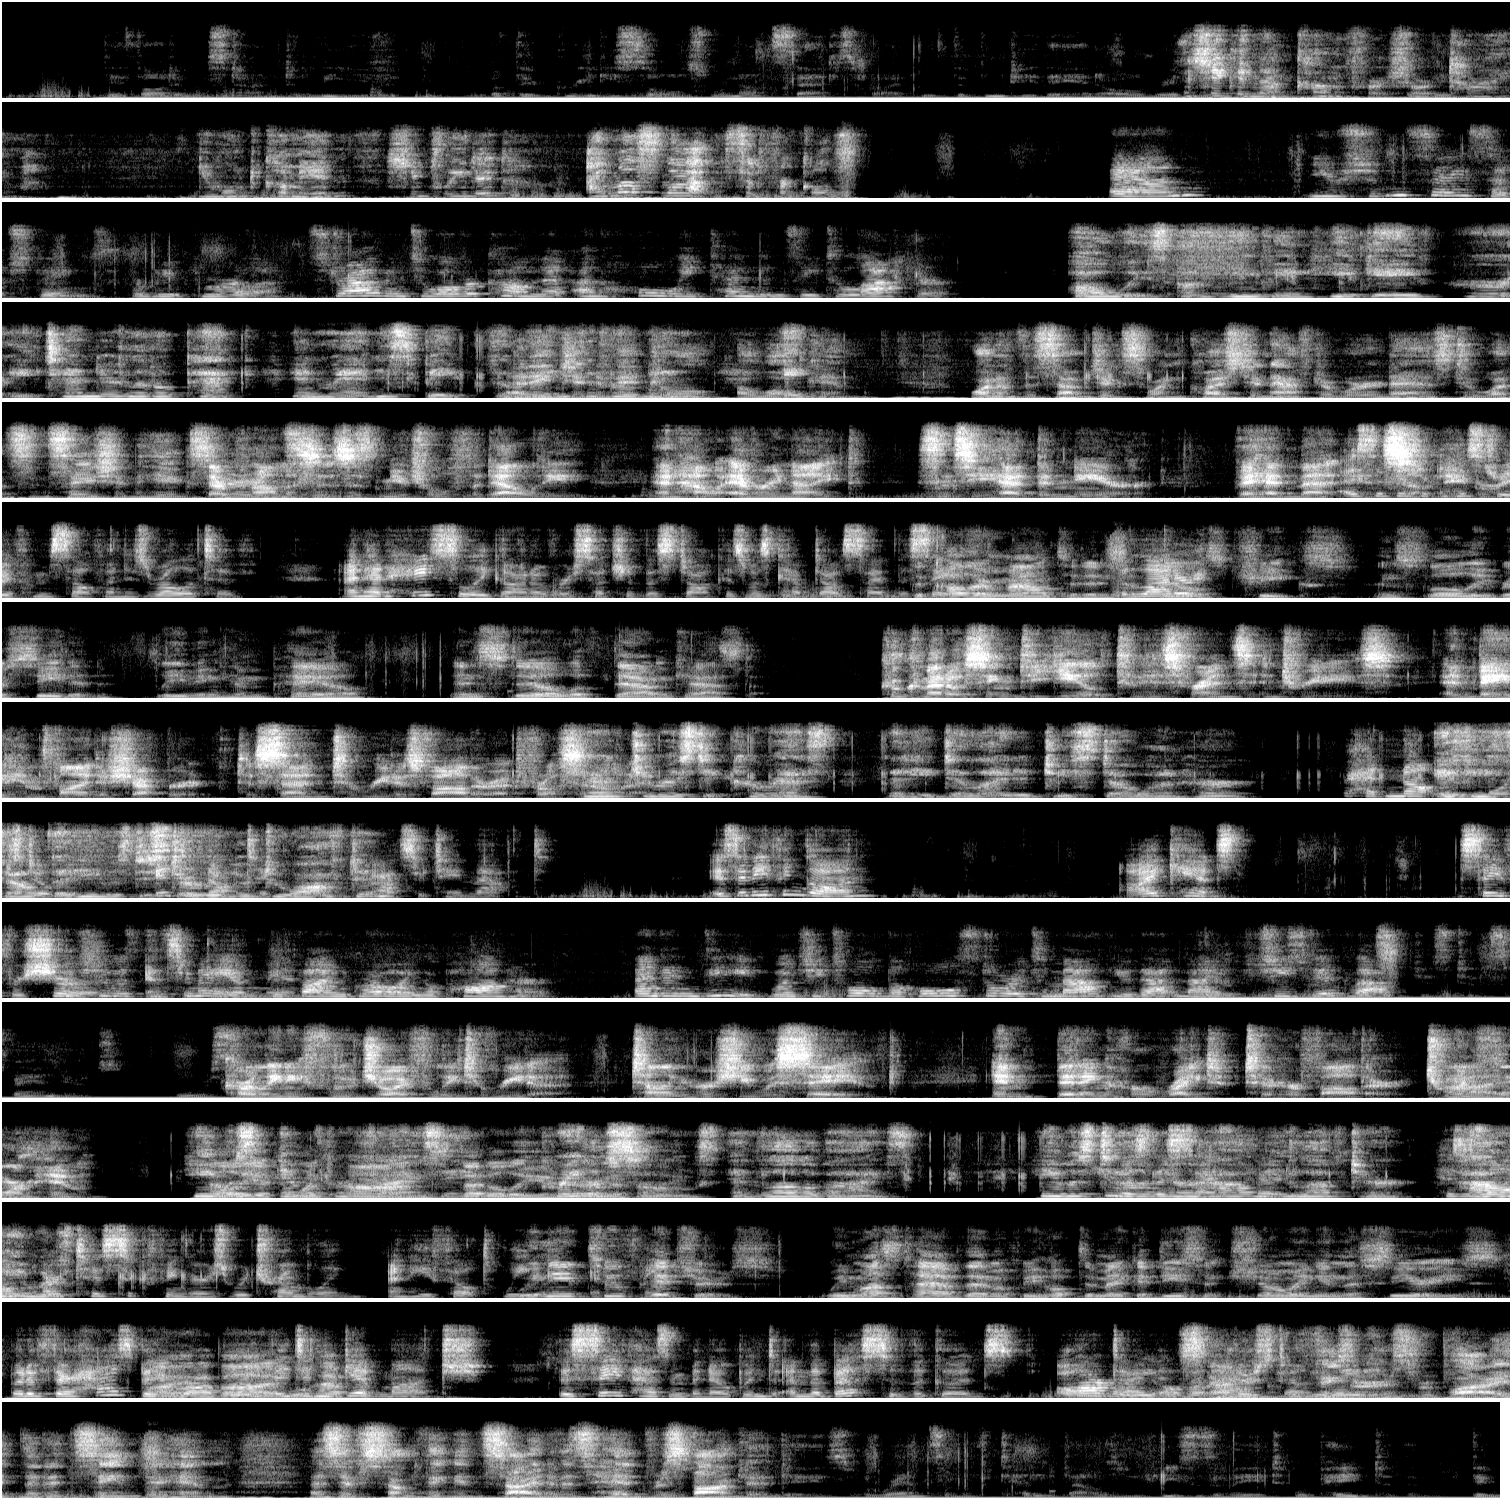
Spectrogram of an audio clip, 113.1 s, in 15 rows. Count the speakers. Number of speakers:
eight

